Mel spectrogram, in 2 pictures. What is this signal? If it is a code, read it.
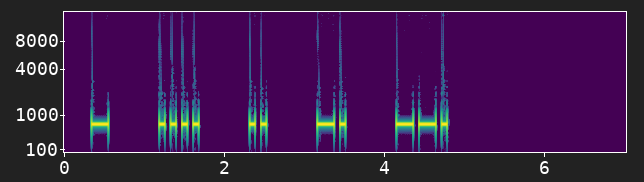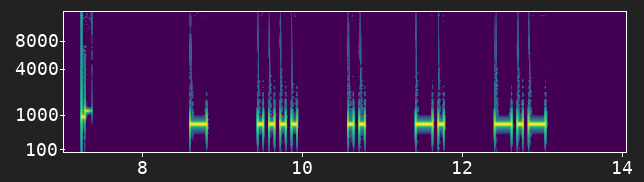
Morse code, heard as a keyed tone, about 17 wpm, spaced as for 10 wpm, 700 Hz. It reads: THING THINK
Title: 3x Character Spacing - Top 500 Words - 17wpm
